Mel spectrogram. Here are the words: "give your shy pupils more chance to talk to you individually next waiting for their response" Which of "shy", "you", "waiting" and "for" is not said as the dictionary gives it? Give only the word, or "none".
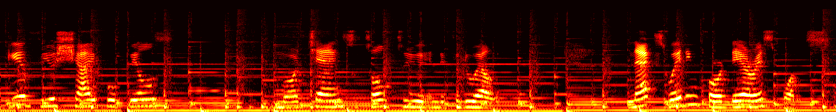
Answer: none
